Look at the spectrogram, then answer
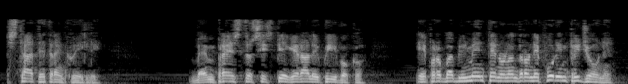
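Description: A man voicing a calm, reassuring young male sailor in a storybook reading. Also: medium pitch, moderate pace, slightly rough, faint music behind, voice pushed up.

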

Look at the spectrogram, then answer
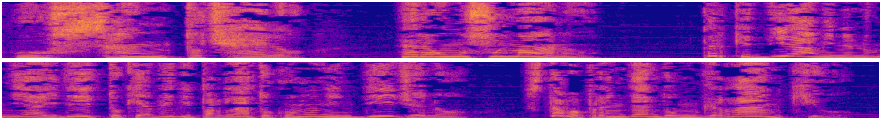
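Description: A man's voice: medium pitch, big pitch swings, normal speed, warm tone. A man voicing a curt, indignant young official. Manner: curt, hoarse and domineering.

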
